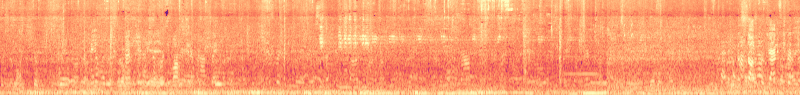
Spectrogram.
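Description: A crowd of men and women talk over one another close by.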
